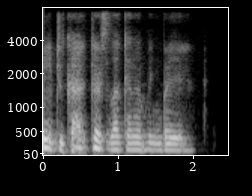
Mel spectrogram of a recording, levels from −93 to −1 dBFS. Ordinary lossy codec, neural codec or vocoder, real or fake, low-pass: Opus, 64 kbps; codec, 16 kHz, 0.5 kbps, FunCodec, trained on Chinese and English, 25 frames a second; fake; 7.2 kHz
